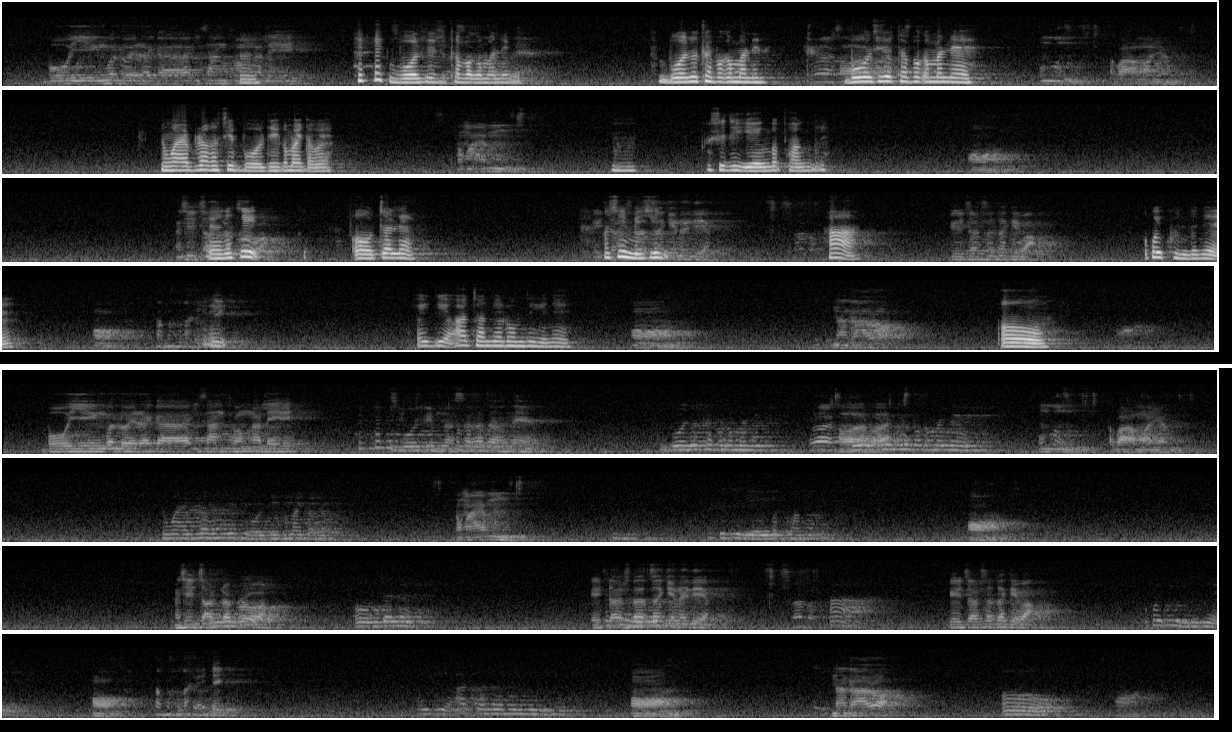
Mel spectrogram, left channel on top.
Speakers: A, on the right; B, on the left.
A: ꯕꯣ ꯌꯦꯡꯕ ꯂꯣꯏꯔꯒ ꯌꯦꯟꯁꯥꯡ ꯊꯣꯡꯒ
B: ꯑꯥ
A: ꯂꯩꯔꯤ
B: ꯍꯦꯛ
A: ꯁꯋꯤ
B: ꯕꯣꯜꯁꯤꯁꯨ
A: ꯀ꯭ꯔꯤꯝꯗꯣ
B: ꯊꯕꯛ
A: ꯆꯠꯀꯗꯕꯅꯦ
B: ꯑꯃꯅꯦ ꯕꯣꯜꯁꯨ ꯊꯕꯛ ꯑꯃꯅꯤ
A: ꯍꯣꯏ
B: ꯕꯣꯜꯁꯤꯁꯨ
A: ꯍꯣꯏ
B: ꯊꯕꯛ ꯑꯃꯅꯦ
A: ꯎꯝ ꯑꯕꯃꯥꯏꯦꯝ
B: ꯅꯨꯡꯉꯥꯏꯕ꯭ꯔꯥꯒꯁꯤ ꯕꯣꯜꯗꯤ ꯀꯃꯥꯏꯅ ꯇꯧꯋꯦ
A: ꯅꯅꯨꯡꯉꯥꯏꯦꯝ
B: ꯎꯝ ꯑꯁꯤꯗꯤ ꯌꯦꯡꯕ ꯐꯪꯗ꯭ꯔꯦ
A: ꯑꯥ ꯉꯁꯤ ꯆꯥ
B: ꯑꯦ
A: ꯆꯠꯄ꯭ꯔꯣ
B: ꯉꯁꯤ ꯑꯧ ꯆꯠꯂꯦ
A: ꯍ
B: ꯉꯁꯤ
A: ꯆ ꯑꯁ
B: ꯃꯦꯁꯤ
A: ꯆ ꯀꯅꯗ ꯆ
B: ꯍꯥ
A: ꯀ ꯆꯁꯂ ꯀꯦꯕ
B: ꯑꯩꯈꯣꯏ ꯈꯨꯟꯗꯅꯦ
A: ꯑꯣ ꯍꯗꯅꯗ
B: ꯑꯩ ꯑꯩꯗꯤ ꯑꯥ ꯆꯥꯟꯗꯦꯜꯔꯣꯝꯗꯒꯤꯅꯦ
A: ꯑꯣ ꯅꯥꯒꯥꯔꯣ
B: ꯑꯣ
A: ꯑꯣ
